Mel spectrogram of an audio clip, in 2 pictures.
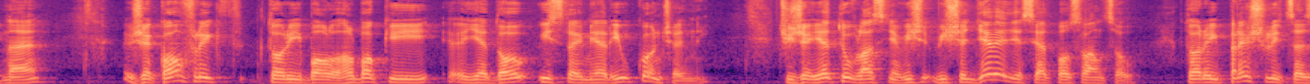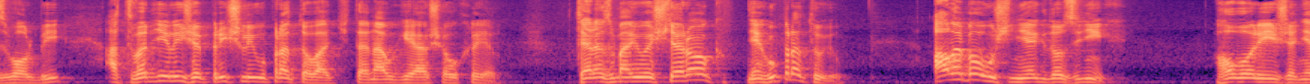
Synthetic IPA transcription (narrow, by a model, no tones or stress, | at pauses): nɛː | ʒɛkɔnflikt̪kt̪ɔɾiːbɔlɦl̩bɔkiːjɛd̪ɔist̪ɛjmɪɛɾiukɔnt͡ʃɛnḭː | t͡ʃiʒɛjɛt̪uʋlasɲɛʋiʃʋiʃɛɟɛʋɛɟɛsɪat̪̚pɔslant͡sɔ̰ʊ | kt̪ɔɾiːpɾɛʃlit͡sɛzʋɔlbi | ʔat̪ʋr̩ɟiliʒɛpɾiʃliupɾat̪ɔʋact̪ɛnaʊɡiaːʃɔʊxlɪɛ̰ʊ | t̪ɛɾazmajuːɛʃcɛɾɔkɲɛɣupɾat̪ujṵː | ʔalɛbɔuʒɲɪɛɡd̪ɔzɲix | ɦɔʋɔɾiːʒɛɲɛ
